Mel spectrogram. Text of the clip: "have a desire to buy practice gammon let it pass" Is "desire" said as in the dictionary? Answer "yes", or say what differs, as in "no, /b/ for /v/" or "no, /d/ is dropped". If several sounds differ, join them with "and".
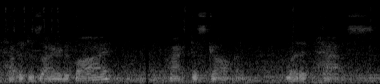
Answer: yes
